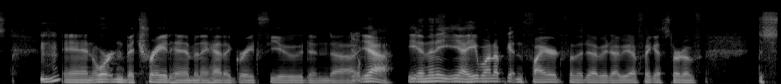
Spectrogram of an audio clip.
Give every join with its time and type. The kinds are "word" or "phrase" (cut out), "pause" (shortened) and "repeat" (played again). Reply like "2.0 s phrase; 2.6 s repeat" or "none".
2.0 s word; 4.1 s word; 6.6 s phrase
